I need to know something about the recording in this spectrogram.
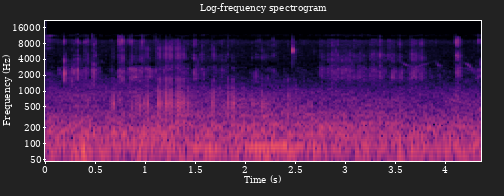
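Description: Wind rumbling on the microphone, with a few faint short sounds above it.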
